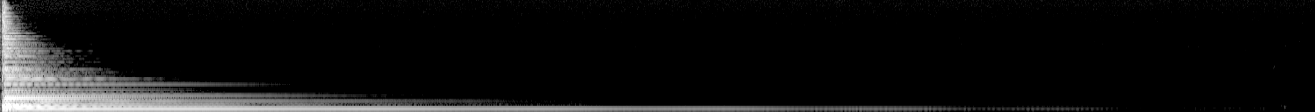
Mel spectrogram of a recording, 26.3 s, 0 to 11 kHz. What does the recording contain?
Standard open A Major 7th chord. The same as A Major except the G (3rd) string which has the 1st fret held. Down strum. If any of these samples have any errors or faults, please tell me.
